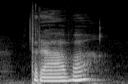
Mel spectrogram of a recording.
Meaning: 1. grass (plant of the family Poaceae) 2. weed (marijuana)
- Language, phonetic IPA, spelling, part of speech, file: Czech, [ˈtraːva], tráva, noun, Cs-tráva.ogg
